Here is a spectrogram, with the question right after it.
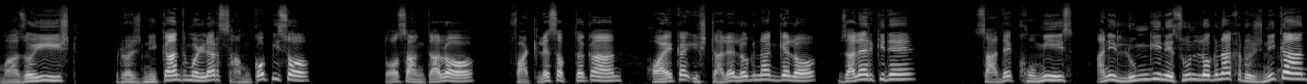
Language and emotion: Goan Konkani, surprised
